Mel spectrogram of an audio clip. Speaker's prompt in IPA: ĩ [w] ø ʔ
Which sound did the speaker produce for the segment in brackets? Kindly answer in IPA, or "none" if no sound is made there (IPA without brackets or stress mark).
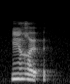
ʁ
